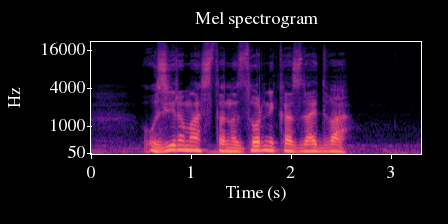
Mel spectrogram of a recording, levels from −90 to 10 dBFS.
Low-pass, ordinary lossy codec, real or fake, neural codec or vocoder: none; none; real; none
